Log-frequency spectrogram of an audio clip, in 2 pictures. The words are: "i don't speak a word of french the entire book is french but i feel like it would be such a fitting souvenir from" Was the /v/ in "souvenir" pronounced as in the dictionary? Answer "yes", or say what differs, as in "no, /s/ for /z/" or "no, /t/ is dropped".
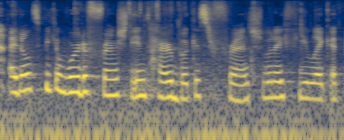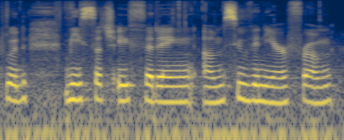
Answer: yes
